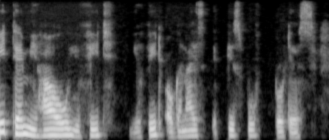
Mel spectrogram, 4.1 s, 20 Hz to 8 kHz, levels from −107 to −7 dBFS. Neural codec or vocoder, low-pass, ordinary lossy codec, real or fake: none; none; none; real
